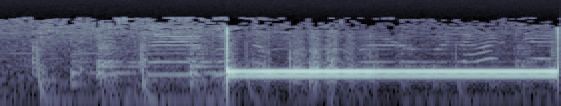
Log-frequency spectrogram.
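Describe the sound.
A telephone line tone sounds for an incoming call-in: one steady, loud, mid-pitched tone holds for under two seconds, following a brief stretch of voice-like sounds.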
